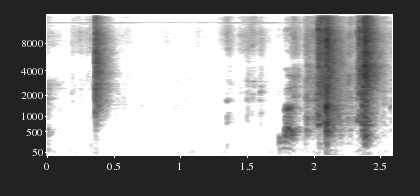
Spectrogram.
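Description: A modded Nerf blaster fires with one sharp bang, and after a pause comes a burst of clicks and clacks as it is primed, then two more loud snapping shots close by.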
